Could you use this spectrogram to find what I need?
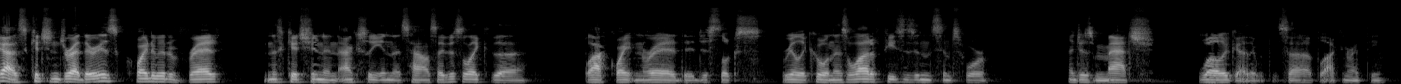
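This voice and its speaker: A man speaks at a fairly quick pace. His fairly low voice keeps a fairly even intonation. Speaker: gaming video creator. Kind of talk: gameplay voiceover commentary. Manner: fast; casual with many fillers.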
